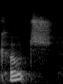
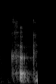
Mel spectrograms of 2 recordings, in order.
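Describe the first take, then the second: First: The name ends with a ch sound. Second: The name has a short oo vowel. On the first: "I said cook and coach" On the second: "Or is your last name pronounced Cook?"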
